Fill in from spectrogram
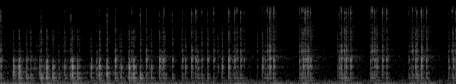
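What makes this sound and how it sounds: Long nails tap quickly and scratch across the top of a large, thick, solid end-grain hardwood butcher block cutting board. The result is a fast run of dry, woody clicks with a hollow tone around 780 Hz, each dying away within about a tenth of a second, over a soft scratchy hiss that turns briefly brighter on some strokes.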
